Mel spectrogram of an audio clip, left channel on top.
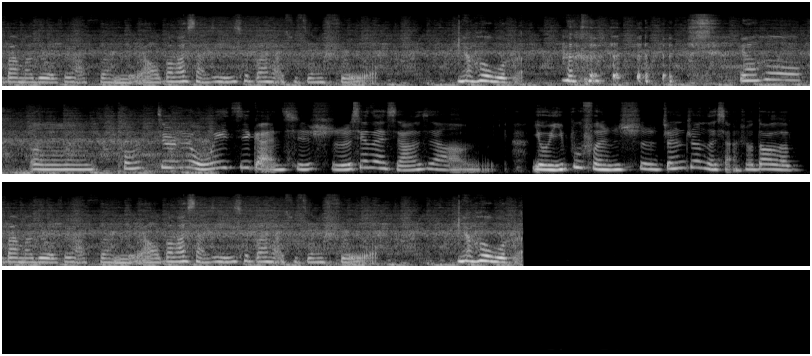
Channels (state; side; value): drops out; right; at 5.2 s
